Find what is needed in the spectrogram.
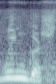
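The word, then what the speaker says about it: wiingashk: So this is wingush. That's how you say it in our language.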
